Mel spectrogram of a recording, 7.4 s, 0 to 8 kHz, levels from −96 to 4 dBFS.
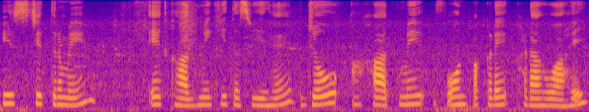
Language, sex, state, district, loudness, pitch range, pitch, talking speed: Hindi, female, Bihar, Jahanabad, -21 LUFS, 195-225 Hz, 210 Hz, 130 wpm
